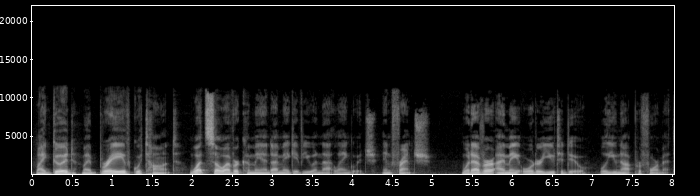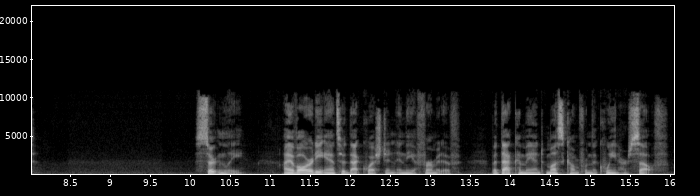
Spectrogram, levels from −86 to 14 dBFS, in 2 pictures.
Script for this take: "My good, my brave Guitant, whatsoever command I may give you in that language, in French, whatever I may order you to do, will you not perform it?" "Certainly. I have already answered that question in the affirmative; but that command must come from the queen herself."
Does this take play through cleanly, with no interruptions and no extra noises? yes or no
yes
